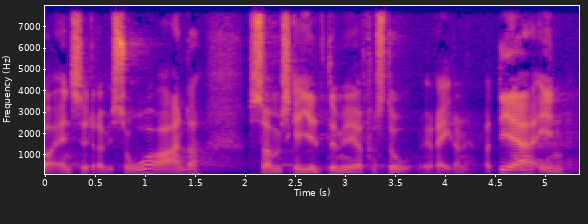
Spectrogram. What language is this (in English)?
Danish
